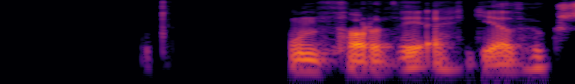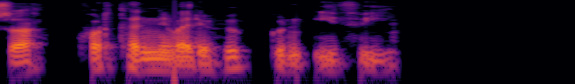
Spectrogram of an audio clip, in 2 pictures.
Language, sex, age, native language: Icelandic, male, 30-39, Icelandic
